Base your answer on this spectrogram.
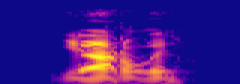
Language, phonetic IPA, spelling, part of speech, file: Russian, [ˈjarɫɨ], ярлы, noun, Ru-ярлы.ogg
- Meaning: nominative plural of ярл (jarl)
